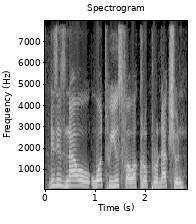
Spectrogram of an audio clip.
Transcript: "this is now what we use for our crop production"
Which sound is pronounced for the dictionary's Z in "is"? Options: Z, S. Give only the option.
Z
